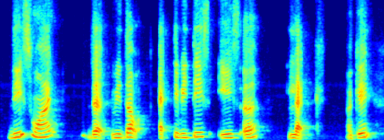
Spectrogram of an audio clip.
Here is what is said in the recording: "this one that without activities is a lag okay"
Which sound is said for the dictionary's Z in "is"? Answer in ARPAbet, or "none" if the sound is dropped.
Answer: S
